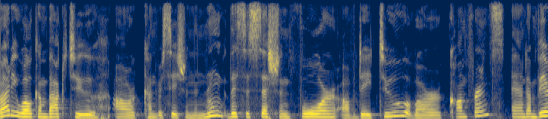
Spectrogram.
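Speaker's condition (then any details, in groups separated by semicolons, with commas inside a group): No condition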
